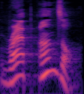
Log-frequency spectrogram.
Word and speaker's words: Rapunzel: And then Rapunzel.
